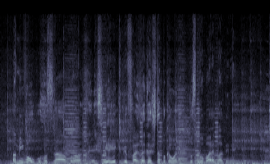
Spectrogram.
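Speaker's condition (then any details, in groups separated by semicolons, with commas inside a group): No condition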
